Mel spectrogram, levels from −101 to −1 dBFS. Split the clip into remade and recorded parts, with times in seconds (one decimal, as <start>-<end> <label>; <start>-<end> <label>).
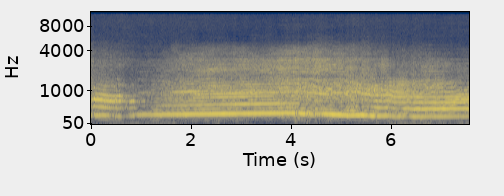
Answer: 0.0-0.5 recorded; 0.5-1.4 remade; 1.4-1.9 recorded; 1.9-6.1 remade; 6.1-6.6 recorded; 6.6-7.6 remade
